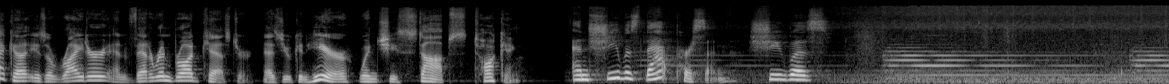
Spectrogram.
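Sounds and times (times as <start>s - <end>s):
speech: 0.0s - 9.0s
grandfather clock chiming: 5.8s - 11.6s.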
